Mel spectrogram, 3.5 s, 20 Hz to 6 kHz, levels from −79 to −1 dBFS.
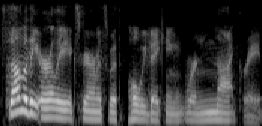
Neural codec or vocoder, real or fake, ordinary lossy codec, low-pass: none; real; AAC, 24 kbps; 5.4 kHz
